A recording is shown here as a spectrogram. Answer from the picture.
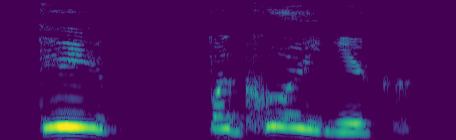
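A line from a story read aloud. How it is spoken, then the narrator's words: Forced-out strained words. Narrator (Russian): наконец выдавил он из себя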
